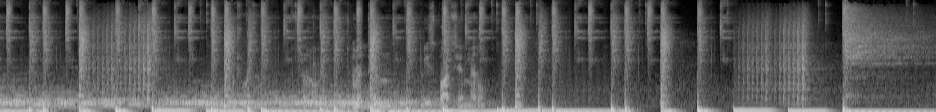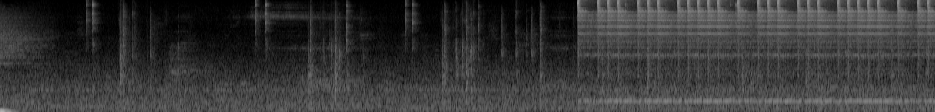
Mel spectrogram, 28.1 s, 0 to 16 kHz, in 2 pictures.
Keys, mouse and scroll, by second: 0.4 Tab, 1.1 click, 2.2 ctrl+Tab, 3.7 click, 4.4 click, 4.7 ctrl+Tab, 6.9 alt+shift+click, 7.4 alt+shift+click, 8.0 alt+shift+click, 9.7 alt+shift+click, 10.8 alt+shift+click, 12.5 alt+shift+click, 13.7 alt+shift+click, 15.4 alt+shift+click, 16.0 middle click, 17.8 alt+shift+click, 19.0 ctrl+z, 20.1 alt+shift+click, 20.9 ctrl+z, 21.1 middle click, 21.8 shift+middle click, 22.6 scroll up 2, 23.3 alt+shift+click, 23.9 middle click, 25.0 alt+shift+click, 25.3 middle click, 26.4 shift+middle click, 26.9 shift+middle click, 27.6 middle click.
